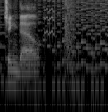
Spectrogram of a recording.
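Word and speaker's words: Tsingtao: Chingda, which is uh spelled singo, but it's pronounced Chingda, which is the name of the place where it's brewed in. Anyways, if you ever drink Ching Dao, it's actually pretty good.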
